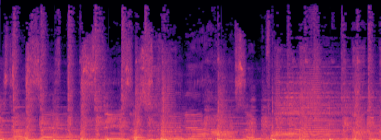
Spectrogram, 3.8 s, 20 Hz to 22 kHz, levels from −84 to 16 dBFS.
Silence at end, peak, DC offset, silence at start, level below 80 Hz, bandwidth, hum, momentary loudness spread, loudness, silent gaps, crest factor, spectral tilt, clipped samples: 0 s; 0 dBFS; under 0.1%; 0 s; -18 dBFS; over 20 kHz; none; 2 LU; -13 LUFS; none; 12 dB; -4.5 dB/octave; under 0.1%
